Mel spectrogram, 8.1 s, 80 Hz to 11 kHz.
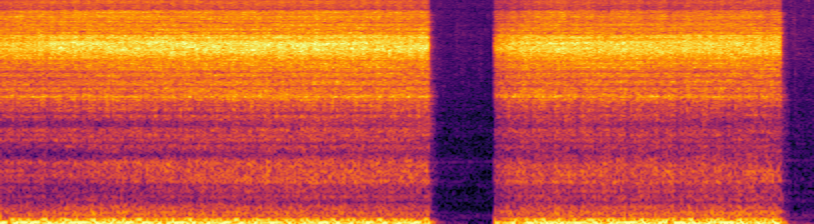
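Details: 1958 Chevrolet Corvette 3-speed V8 with 4-barrel carburetor, listening at the engine: deep, steady, even idle rumble with a smooth regular beat, no knocks or ticks; sounds sweet, normal idle.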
